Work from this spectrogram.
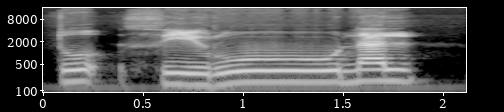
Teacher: On the hamza we make jerk sound, because the rule is whenever hamza comes with sukoon sign we make jerk sound there, so we say tu thiru. Sa we read in soft sound, ra we long due to waw madda · ha we read from the middle of the throat, ya we long due to standing fatha.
